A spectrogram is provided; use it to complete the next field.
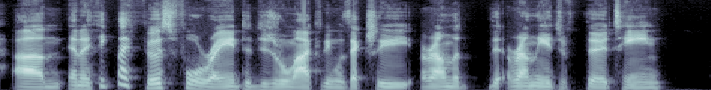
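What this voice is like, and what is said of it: New Zealand accent. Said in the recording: “I have a bit of an accent. I'm from New Zealand originally.”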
